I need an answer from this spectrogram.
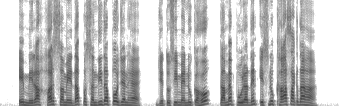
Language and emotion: Punjabi, happy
